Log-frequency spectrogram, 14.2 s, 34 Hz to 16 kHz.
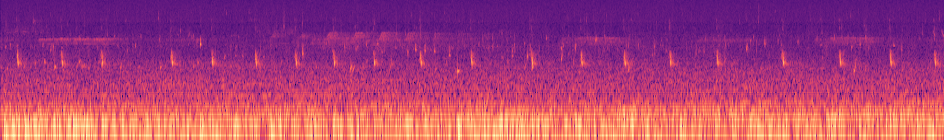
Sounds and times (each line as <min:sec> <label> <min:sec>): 0:00.0 gentle flowing of a brook 0:14.1
0:02.4 animal making a constant sort of clucking noise 0:14.1
0:02.6 birds in the background 0:07.2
